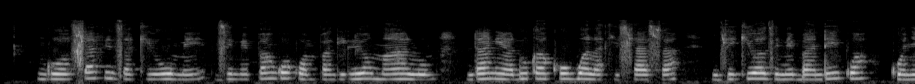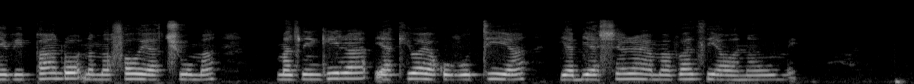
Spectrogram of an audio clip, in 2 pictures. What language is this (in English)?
Swahili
